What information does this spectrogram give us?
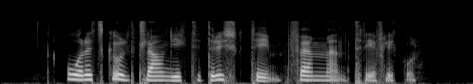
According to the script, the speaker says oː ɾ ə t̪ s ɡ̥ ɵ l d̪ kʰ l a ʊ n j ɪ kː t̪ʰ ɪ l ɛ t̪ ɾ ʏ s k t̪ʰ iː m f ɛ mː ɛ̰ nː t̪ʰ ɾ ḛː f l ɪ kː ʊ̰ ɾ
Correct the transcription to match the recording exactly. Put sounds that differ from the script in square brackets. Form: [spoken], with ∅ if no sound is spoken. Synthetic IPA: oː ɾ ə t̪ s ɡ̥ ɵ l d̪ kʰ l a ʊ n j ɪ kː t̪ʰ ɪ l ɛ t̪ ɾ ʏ s k t̪ʰ iː m f ɛ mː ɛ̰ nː t̪ʰ ɾ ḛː f l ɪ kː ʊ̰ ɾ

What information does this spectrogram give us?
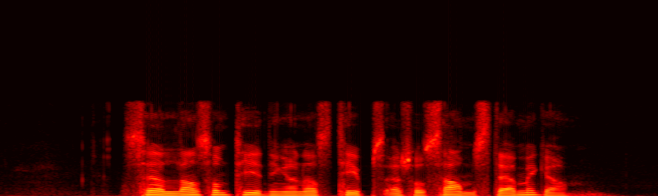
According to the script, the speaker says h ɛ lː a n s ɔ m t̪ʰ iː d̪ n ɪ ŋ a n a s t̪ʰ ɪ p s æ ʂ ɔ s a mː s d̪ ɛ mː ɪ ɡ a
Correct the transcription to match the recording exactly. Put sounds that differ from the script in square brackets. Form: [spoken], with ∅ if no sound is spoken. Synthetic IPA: [s] ɛ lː a n s ɔ m t̪ʰ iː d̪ n ɪ ŋ a [ɳ] a s t̪ʰ ɪ p s æ ʂ ɔ s a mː s [t̪] ɛ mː ɪ ɡ a

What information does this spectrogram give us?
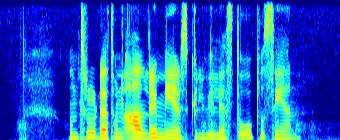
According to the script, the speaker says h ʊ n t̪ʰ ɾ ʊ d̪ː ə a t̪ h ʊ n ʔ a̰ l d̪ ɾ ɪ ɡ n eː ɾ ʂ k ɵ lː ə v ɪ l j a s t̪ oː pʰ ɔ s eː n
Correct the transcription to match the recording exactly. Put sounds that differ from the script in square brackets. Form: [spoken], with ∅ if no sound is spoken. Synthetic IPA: h ʊ n t̪ʰ ɾ ʊ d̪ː ə a t̪ h ʊ n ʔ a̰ l d̪ ɾ ɪ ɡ [m] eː ɾ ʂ k ɵ lː ə v ɪ l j a s t̪ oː pʰ ɔ s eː n

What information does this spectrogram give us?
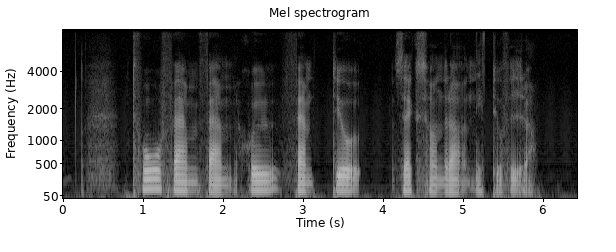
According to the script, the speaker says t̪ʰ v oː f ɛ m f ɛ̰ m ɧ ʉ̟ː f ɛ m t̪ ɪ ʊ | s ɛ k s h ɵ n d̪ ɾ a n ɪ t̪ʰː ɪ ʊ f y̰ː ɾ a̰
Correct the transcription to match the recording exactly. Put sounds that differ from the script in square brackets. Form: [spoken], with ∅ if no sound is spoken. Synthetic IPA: t̪ʰ v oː f ɛ m f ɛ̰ m ɧ ʉ̟ː f ɛ m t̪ ɪ ʊ | s ɛ k s h ɵ n d̪ ɾ a n ɪ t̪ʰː ɪ ʊ f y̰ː ɾ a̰

